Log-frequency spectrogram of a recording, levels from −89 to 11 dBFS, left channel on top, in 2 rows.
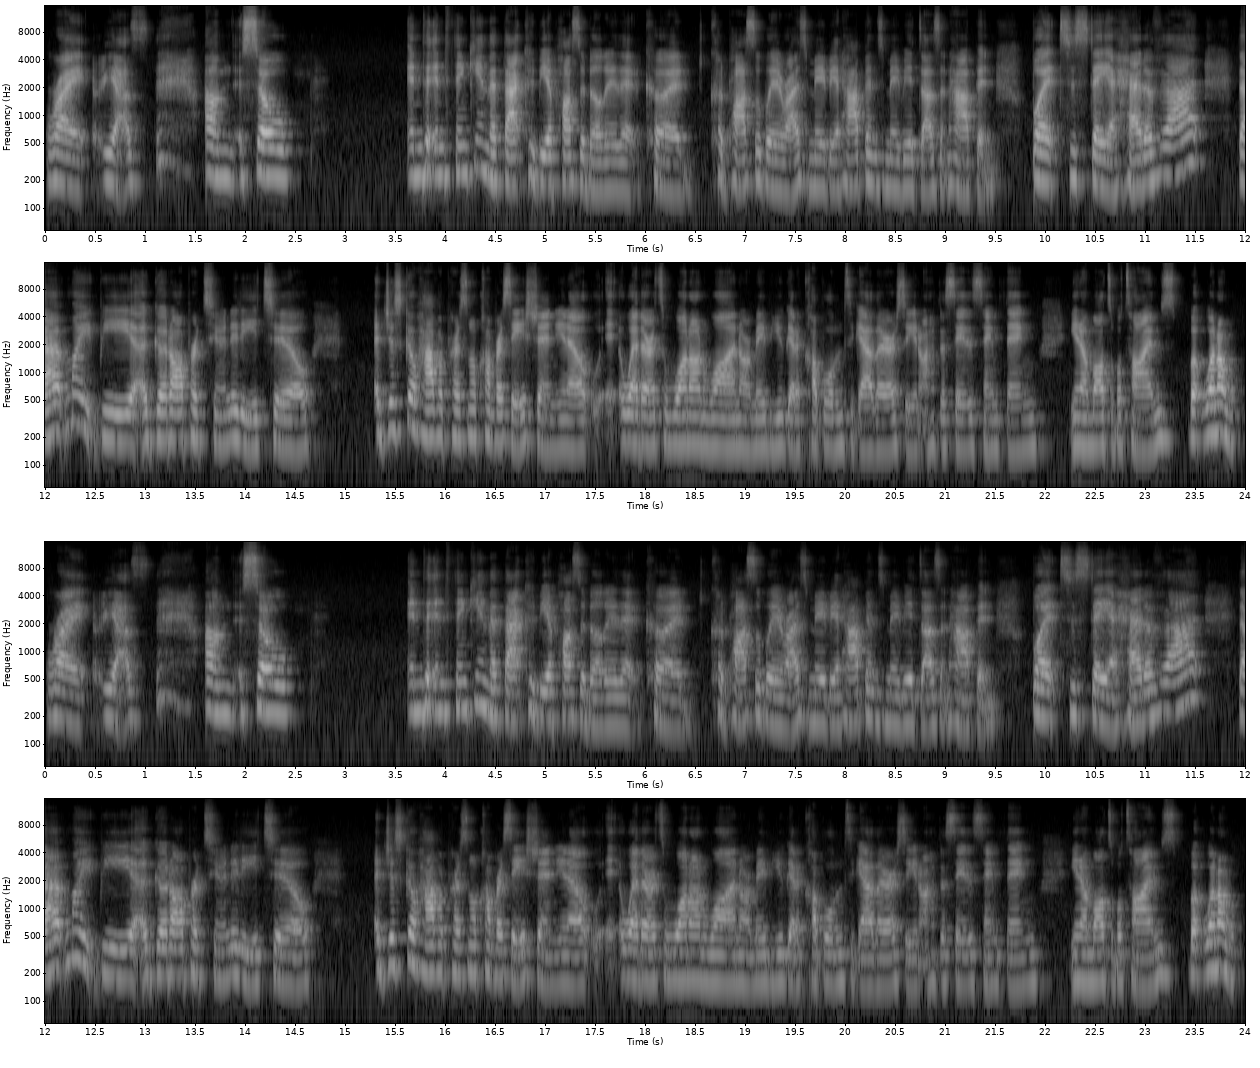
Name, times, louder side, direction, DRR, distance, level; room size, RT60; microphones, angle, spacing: voice 1, 0.0-2.4 3.6-14.9 15.3-23.9, left 3 dB, 45° left, 8 dB, 1.2 m, -32 dB
8.1 x 5.3 x 3.8 m, 0.29 s
head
